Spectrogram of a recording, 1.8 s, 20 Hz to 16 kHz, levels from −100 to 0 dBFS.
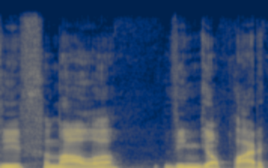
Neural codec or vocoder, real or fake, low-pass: codec, 44.1 kHz, 3.4 kbps, Pupu-Codec; fake; 14.4 kHz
